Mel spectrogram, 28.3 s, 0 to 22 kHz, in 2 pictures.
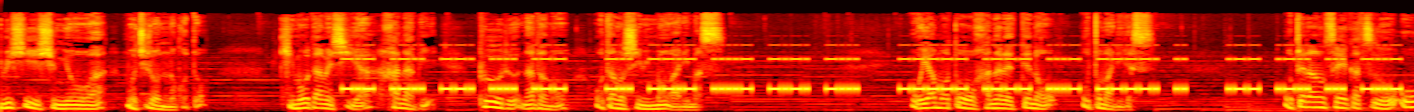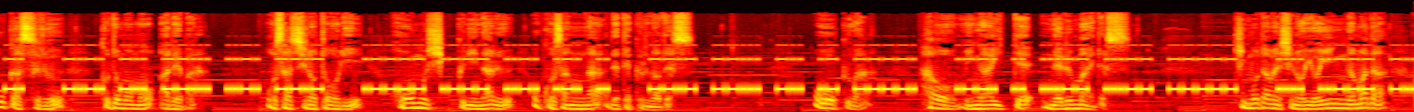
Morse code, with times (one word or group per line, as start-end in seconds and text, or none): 3.4-5.6 KLGHW
6.1-8.6 DQ4CB
9.0-11.9 0JV9I
12.3-14.4 WLSXN
14.8-17.4 CD7FQ
17.8-20.2 1JFRI
20.6-23.3 Q7DA9
23.7-26.5 PI330
26.9-28.3 …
